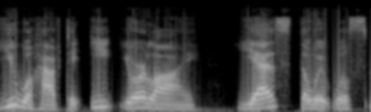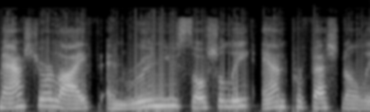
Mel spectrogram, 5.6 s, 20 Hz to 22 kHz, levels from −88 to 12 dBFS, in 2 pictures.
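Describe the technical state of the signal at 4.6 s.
At 4.6 s, as across the whole clip, a block size mismatch (truncated) is present: one stage writes longer blocks than the next reads, fitting 1024-sample blocks, and each tail is discarded. The speech carries a 50 Hz buzz and runs about 1.07 times fast.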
